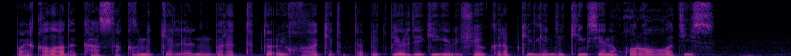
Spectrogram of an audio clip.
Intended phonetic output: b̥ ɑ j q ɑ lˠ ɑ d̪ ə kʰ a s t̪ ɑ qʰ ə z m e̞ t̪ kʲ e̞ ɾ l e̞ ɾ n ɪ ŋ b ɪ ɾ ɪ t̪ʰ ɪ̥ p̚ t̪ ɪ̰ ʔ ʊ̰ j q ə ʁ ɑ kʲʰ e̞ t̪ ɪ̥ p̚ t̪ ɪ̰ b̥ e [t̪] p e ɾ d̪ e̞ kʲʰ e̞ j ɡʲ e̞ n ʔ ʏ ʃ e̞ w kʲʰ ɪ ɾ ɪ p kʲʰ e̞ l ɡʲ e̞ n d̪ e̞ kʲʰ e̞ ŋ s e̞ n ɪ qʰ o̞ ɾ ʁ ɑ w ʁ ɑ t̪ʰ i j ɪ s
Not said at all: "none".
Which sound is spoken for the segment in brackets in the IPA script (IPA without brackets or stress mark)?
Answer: t̪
